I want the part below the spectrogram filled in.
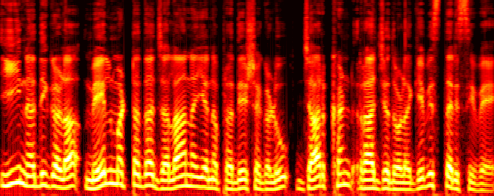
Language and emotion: Kannada, neutral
